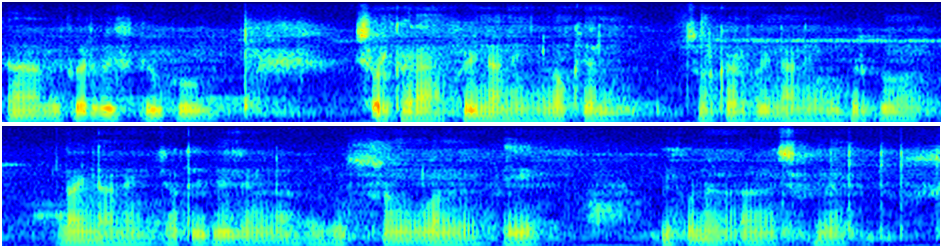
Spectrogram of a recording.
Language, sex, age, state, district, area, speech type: Bodo, male, 30-45, Assam, Kokrajhar, rural, spontaneous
